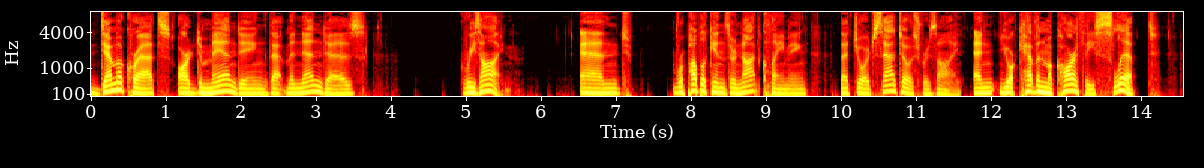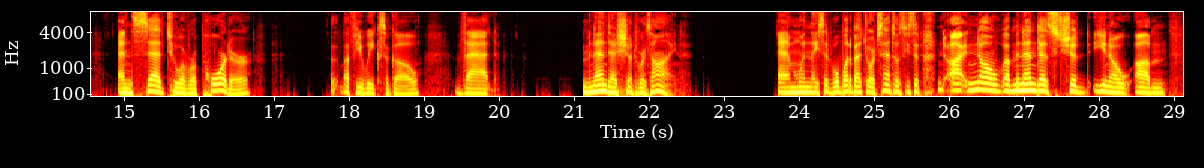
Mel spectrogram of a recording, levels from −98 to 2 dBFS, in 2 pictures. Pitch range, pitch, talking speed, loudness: 115-155 Hz, 130 Hz, 105 wpm, -17 LUFS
